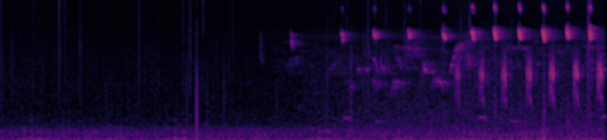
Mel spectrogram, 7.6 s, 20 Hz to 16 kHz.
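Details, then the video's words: Marsh Warbler singing in the water-meadows and coastal pastures of Matsalu, USSR, field recording from 1979: quiet background for four seconds, then high, rapid, sharp repeated notes building in loudness toward the end. "Marsh Warler"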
